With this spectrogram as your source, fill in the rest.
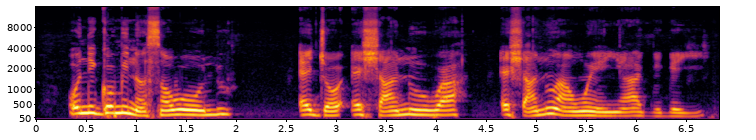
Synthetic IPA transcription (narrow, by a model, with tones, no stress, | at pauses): o˦nĩ˦ɡo˦mĩ˦˨nã˨sã˧wo˦o˧lu˦ | ɛ˧d͡ʒɔ˨˦ɛ˧ʃa˨˦nũ˦wa˦ | ɛ˧ʃa˨˦nũ˦a˦˨w̃ɔ̃˧ɛ˨j̃ã˨a˨ɡ͡be˨ɡ͡be˨ji˨˦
